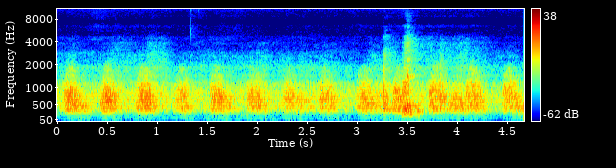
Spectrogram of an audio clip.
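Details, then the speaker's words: Fetal heartbeat on handheld Doppler at the midwife appointment, 12 weeks 3 days, fourth pregnancy, first time hearing it: fast, regular whooshing pulses about 155 a minute, with a brief knock midway. "But back to my midwife appointment, I did just want to say that this was the first time that I have heard my baby's heartbeat."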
